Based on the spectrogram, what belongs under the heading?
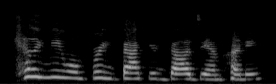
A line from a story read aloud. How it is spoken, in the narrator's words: Cage cried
